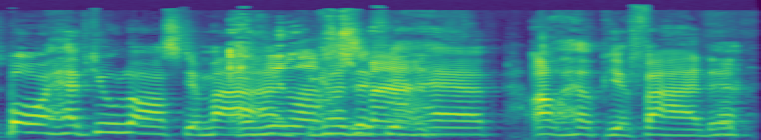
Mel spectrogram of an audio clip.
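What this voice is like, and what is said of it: Bad imitation of TV character's voice. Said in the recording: “that bad Stanley imitation”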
